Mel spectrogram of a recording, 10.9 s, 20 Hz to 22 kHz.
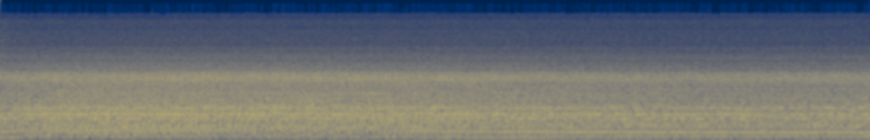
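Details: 2000 Toyota 4Runner, original 21-year-old muffler seam hole sealed with high-temperature epoxy putty, tested 24 hours later: even low exhaust drone at steady cold idle, no puffing or ticking from a leak; exhaust sealed.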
